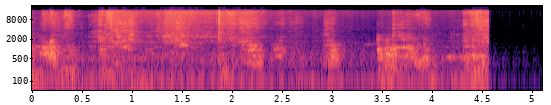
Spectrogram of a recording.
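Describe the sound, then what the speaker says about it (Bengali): A spoon scrapes and stirs masala frying in a pan for an egg and soybean curry, with a steady low sizzle under repeated scraping strokes before the sound stops abruptly. "কষানোটা খুব সুন্দর করে করতে হবে যতক্ষণ না মশলা থেকে তেল না ছাড়ে"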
